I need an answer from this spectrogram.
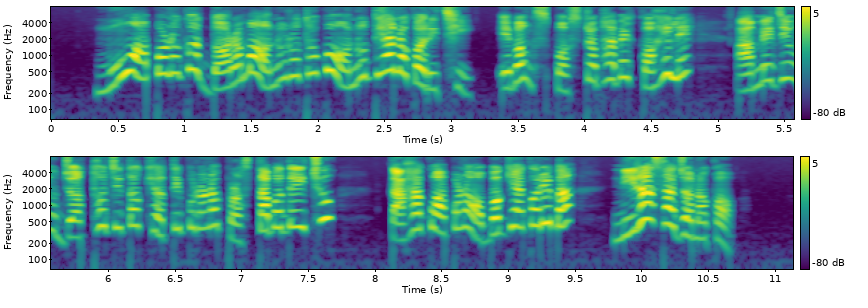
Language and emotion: Odia, angry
